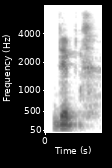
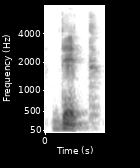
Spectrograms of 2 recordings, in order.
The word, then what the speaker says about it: debt: If we read these words, someone who doesn't know the silent letters is gonna say, or she's gonna say, hour, dipped, but get, sin, sign, recept, fasten, somi, folk, isel, klemb, hymn, handkerchief. This is wrong, okay? This is wrong. If we know the silent letters, we're gonna say our, debt, budget, sign, receipt, fasten, sum, folk, aisle, climb, him, handkerchief.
